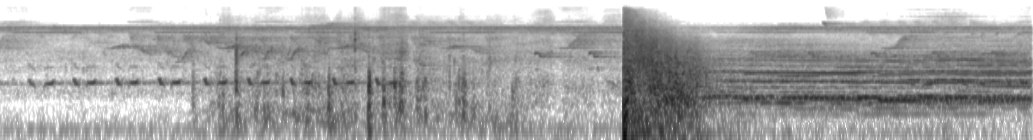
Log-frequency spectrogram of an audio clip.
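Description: Tense background score with a fast ticking pulse, then a single loud revolver gunshot about six seconds in that rings out briefly, followed by sustained music chords.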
